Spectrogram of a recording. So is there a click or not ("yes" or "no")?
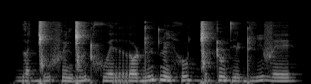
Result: yes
